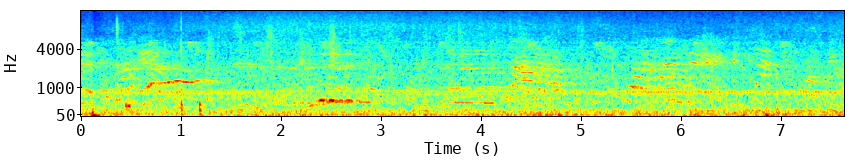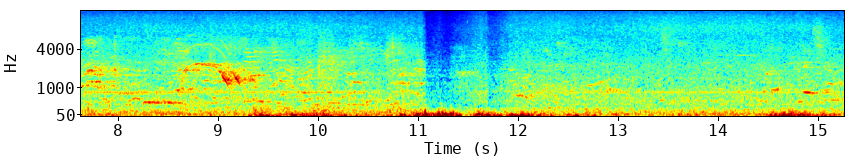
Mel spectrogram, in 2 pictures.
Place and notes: Nova Gorica, Slovenija, Ledinska Šola - Otroci Zapuščajo Igrišče
Nova Gorica, Slovenia, 9 June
